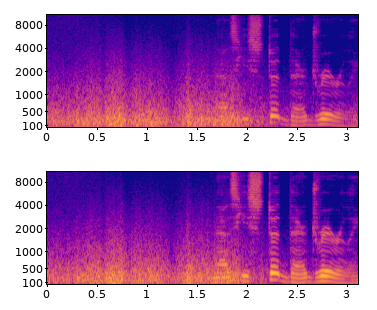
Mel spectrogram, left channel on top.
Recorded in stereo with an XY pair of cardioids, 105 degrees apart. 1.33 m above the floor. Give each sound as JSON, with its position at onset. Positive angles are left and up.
{"t": 1.6, "sound": "a man speaking", "azimuth_deg": -45}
